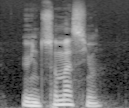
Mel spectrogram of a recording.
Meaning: 1. notice 2. summons, court summons 3. summation (addition)
- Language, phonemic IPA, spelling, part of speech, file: French, /sɔ.ma.sjɔ̃/, sommation, noun, Fr-sommation.ogg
